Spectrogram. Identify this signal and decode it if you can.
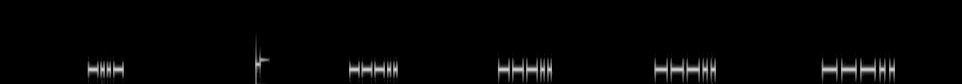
Morse code, heard as a keyed tone, about 34 wpm, spaced as for 8 wpm, 700 Hz. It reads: X 8888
